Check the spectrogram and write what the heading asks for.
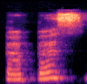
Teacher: Purpose should be just purpose without the R, because some people pronounce it as purpose.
